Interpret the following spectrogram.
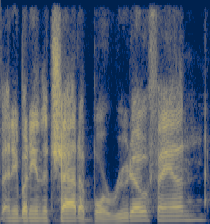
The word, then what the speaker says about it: Boruto: Anybody in the chat a Boruto fan? I hate how you pronounce the Ru. Like you put the emphasis on the Boru. What is it? Boruto. There you go.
